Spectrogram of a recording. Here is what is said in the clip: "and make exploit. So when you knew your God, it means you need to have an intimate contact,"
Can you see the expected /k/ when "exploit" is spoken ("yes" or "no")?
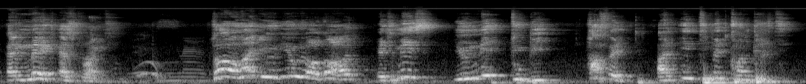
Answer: no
